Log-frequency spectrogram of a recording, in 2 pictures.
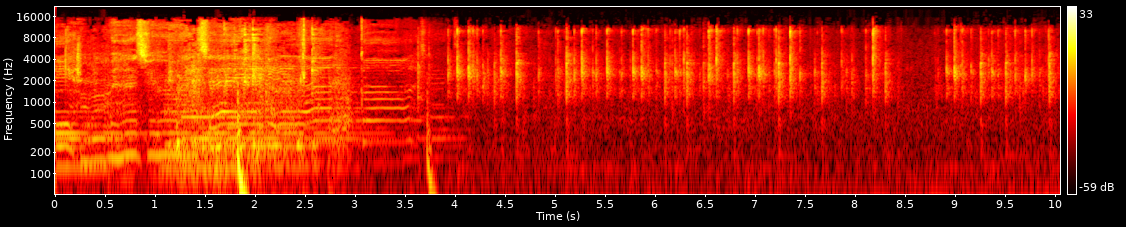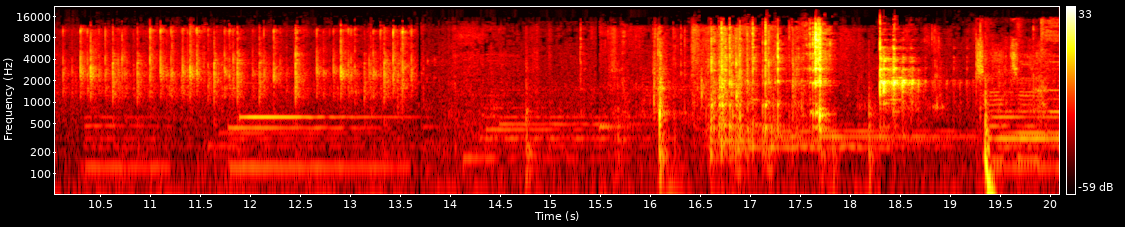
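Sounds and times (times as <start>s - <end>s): typing on mechanical keyboard: 3.8s - 13.8s.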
